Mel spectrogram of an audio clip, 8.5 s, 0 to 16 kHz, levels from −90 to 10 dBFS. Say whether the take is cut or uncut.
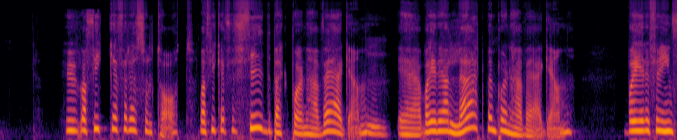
cut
